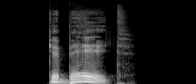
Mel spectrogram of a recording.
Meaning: past participle of bellen
- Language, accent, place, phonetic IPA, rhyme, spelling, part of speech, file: German, Germany, Berlin, [ɡəˈbɛlt], -ɛlt, gebellt, verb, De-gebellt.ogg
